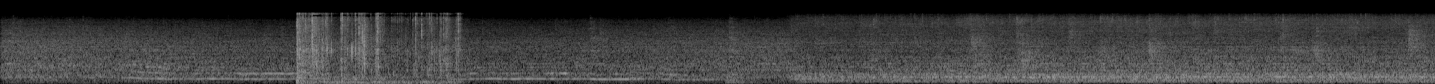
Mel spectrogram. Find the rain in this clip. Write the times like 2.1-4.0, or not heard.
0.0-14.3.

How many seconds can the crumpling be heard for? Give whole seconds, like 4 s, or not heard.
2 s.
